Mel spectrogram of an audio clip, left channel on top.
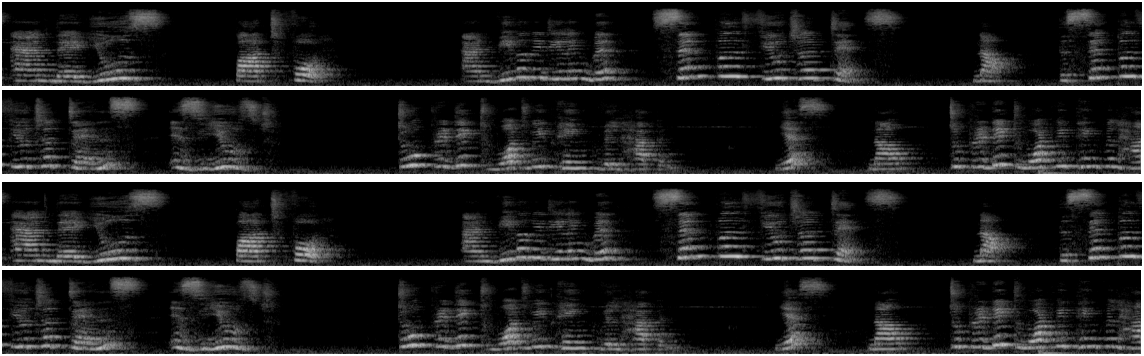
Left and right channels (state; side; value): normal; both; correlation 0.68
